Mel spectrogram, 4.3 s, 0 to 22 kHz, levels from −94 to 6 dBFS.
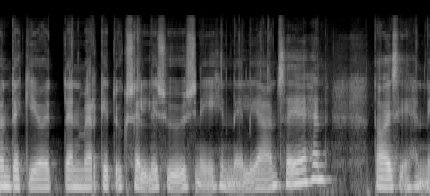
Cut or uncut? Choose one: cut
